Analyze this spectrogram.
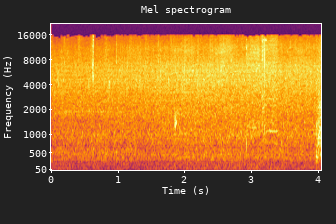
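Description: A cat's paws patter softly on wooden boards.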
